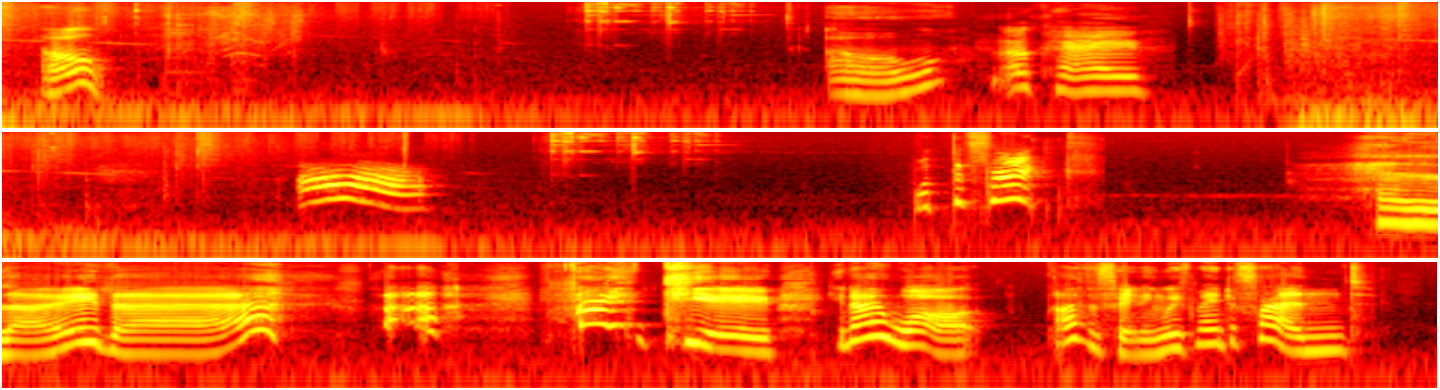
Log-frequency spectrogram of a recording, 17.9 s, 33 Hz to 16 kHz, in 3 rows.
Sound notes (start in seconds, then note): 0.0 mechanical powering down noise; 2.1 keys jangling; 5.2 mechanical powering down noise; 8.1 keys jangling; 13.1 laughs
